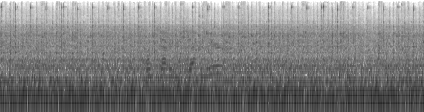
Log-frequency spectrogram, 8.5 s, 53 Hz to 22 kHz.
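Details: Hopped-up flathead engine for a 1932 roadster, about 10 minutes into first run, 70 lb oil pressure: steady, even low idle with a smooth, regular beat, no misses or knocks; normal idle.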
